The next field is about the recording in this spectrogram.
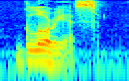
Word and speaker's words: glorious: La pronunciación fonética sería G-L-O-R-I-A-S, con la pronunciación correcta de la letra R, glorious. La segunda palabra es gorgeous. Gorgeous significa espléndido o espléndida. La pronunciación fonética sería G-O-R-G-I-A-S.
